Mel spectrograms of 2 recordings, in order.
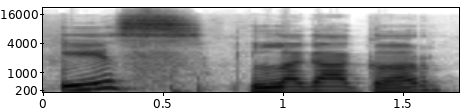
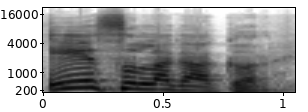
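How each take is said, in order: First: Slow drawn-out emphasis. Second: Said in the usual way. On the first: Shown as a demonstration. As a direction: stretch एस लगाकर out very slowly, ending on a rise. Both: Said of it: "केवल".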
